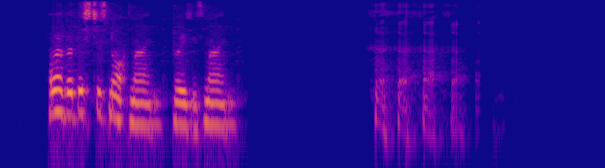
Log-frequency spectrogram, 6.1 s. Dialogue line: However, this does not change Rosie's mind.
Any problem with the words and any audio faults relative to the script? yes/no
yes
